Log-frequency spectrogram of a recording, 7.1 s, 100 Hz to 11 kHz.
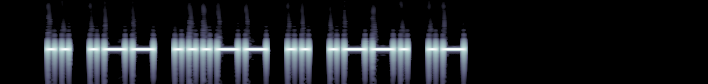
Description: Morse code, heard as a keyed tone, about 17 wpm, 700 Hz. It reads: IW3IPA
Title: DXCC-100 Call Signs - 6 Characters - Repeated 3x - 17wpm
